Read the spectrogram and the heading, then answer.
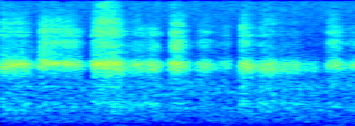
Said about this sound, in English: There is heavy breathing for several seconds.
